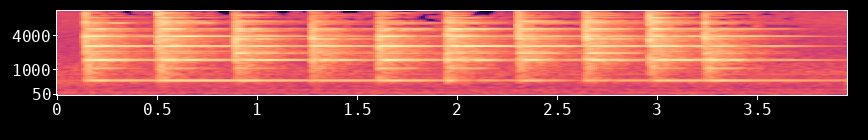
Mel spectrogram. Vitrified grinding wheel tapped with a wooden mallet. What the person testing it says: It sounds very clear That's right, so this means there's nothing wrong with this product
